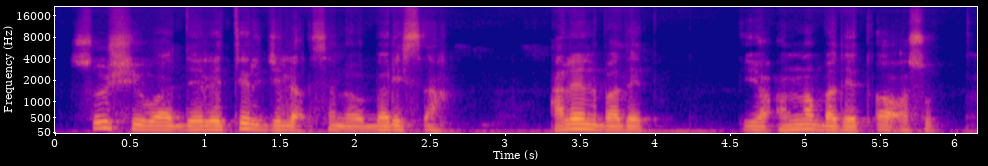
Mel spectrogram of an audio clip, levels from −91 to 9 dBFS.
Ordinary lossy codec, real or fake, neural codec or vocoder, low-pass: none; fake; codec, 44.1 kHz, 7.8 kbps, DAC; none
